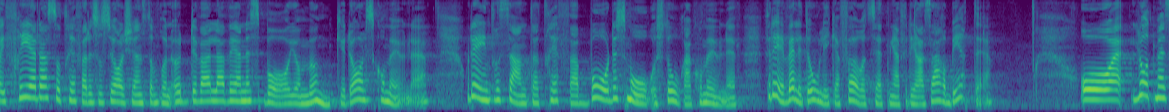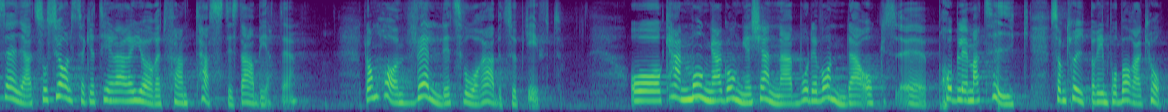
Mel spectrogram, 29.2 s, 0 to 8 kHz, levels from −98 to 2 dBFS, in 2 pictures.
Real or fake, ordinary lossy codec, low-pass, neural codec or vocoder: real; none; none; none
